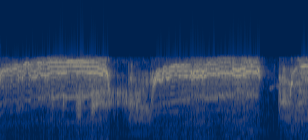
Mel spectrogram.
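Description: Pig sound effect: high, nasal squealing held in a few long, drawn-out cries with brief breaks between them, loud and with no talk.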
